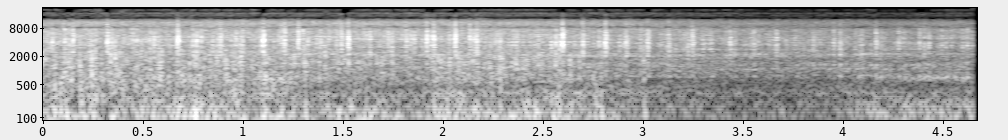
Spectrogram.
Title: Land Cruiser 80 fzj80 1fz-fe rattling sound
